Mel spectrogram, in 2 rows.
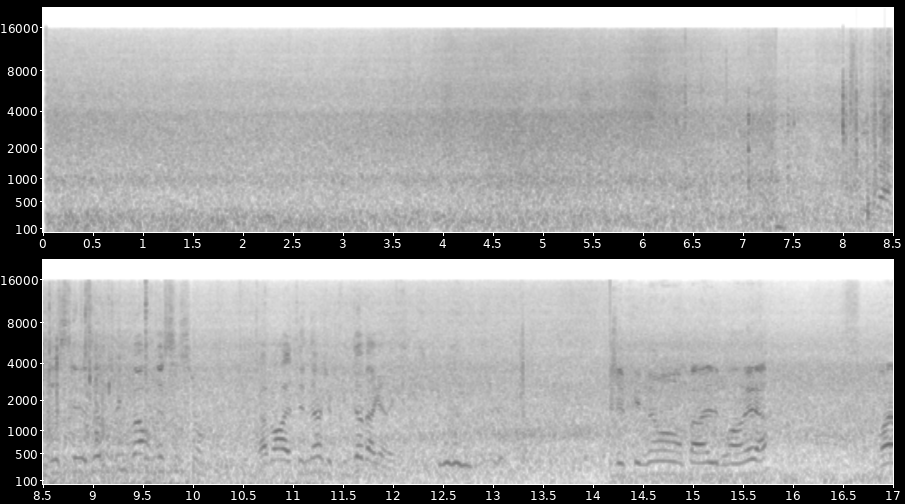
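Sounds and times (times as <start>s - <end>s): waves breaking on beach: 0.1s - 17.0s
wind rumbling on microphone: 0.1s - 17.0s.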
